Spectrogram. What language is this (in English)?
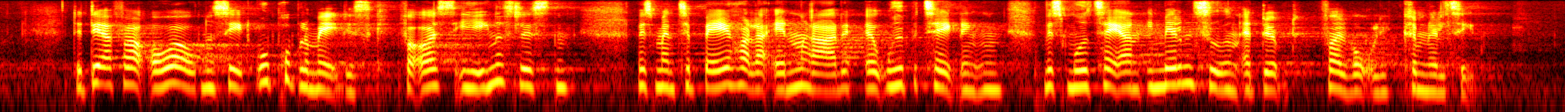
Danish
